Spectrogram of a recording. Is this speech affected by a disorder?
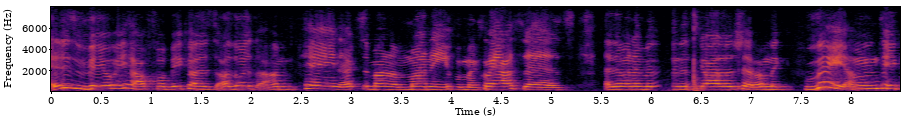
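Yes: Down syndrome; active public speaker since Special Olympics event in Syracuse, took public speaking class, reads and speaks better than sings.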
